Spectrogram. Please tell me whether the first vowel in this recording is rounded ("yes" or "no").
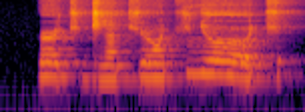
no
